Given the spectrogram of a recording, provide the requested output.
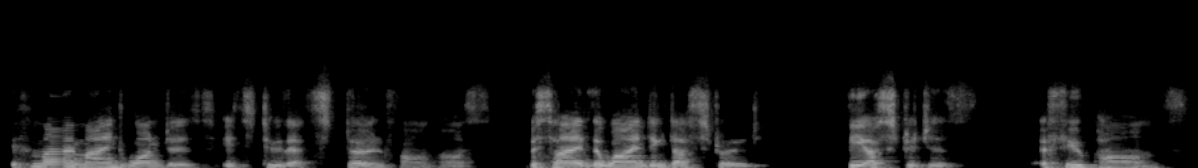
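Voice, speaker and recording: A woman from Africa, slightly hoarse from a cold, reading her poems and introducing them in a reflective, unhurried way. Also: fairly low pitch. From South Africa. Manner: unhurried, reflective, pausing between phrases. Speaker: poet. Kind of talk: poetry reading with spoken introductions. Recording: dull lo-fi recording.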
